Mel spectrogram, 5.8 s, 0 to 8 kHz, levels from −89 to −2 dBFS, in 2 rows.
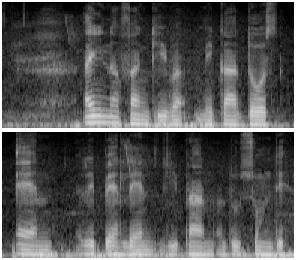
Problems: background sounds at intervals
